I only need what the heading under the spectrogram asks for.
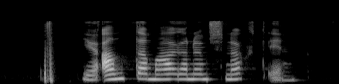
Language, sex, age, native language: Icelandic, female, 6, Icelandic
